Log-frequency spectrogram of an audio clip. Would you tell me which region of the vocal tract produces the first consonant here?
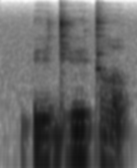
throat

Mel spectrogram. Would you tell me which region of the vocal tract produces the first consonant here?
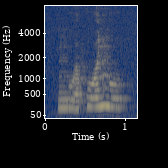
velum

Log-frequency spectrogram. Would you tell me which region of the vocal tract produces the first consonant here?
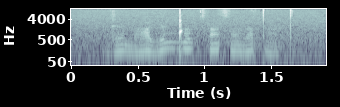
velum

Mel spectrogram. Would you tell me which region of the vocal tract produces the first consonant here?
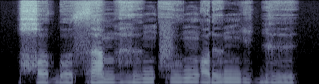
uvula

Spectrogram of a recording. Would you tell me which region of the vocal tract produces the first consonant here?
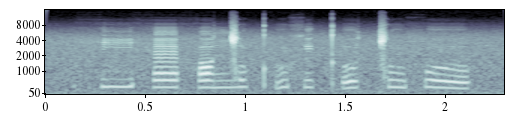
throat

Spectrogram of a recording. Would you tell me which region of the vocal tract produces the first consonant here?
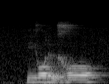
palate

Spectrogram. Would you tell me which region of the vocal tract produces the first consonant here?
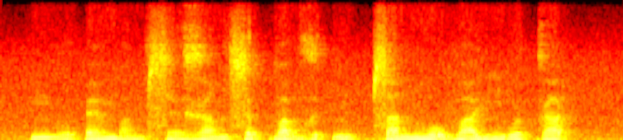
palate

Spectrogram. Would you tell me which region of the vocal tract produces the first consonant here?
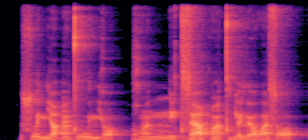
tongue tip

